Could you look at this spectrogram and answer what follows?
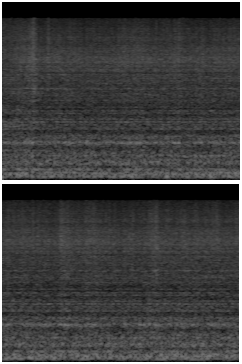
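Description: Steady low hum and hiss of running workbench equipment and fans, unchanging throughout with no distinct events.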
